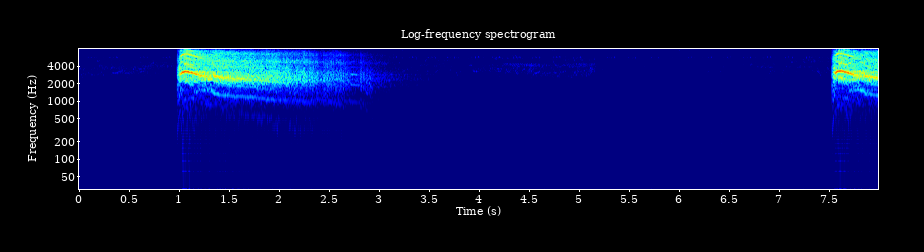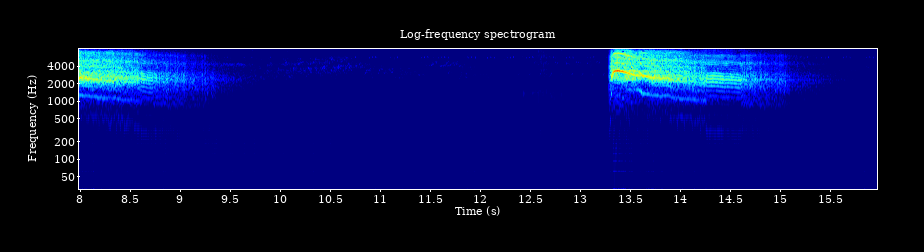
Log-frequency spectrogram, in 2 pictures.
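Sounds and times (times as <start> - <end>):
eagle screaming: 1.0 - 3.0, 7.6 - 9.3, 13.3 - 15.2.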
